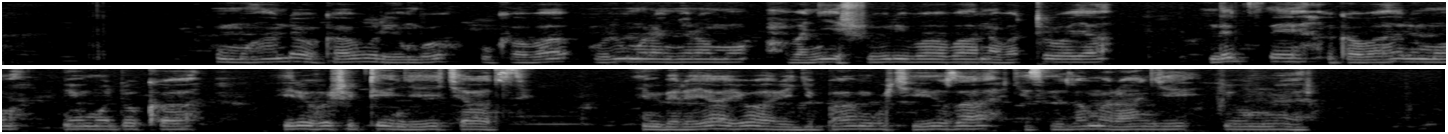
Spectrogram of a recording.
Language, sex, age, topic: Kinyarwanda, female, 25-35, education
